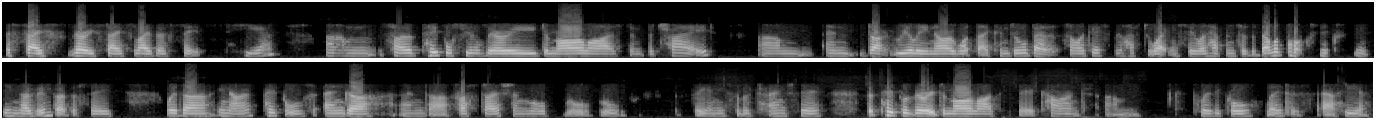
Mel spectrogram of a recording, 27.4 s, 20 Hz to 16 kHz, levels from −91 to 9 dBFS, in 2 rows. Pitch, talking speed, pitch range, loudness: 175 Hz, 165 wpm, 170-185 Hz, -24 LUFS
